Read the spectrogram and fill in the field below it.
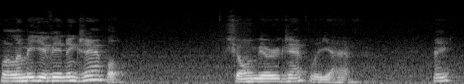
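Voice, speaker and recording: The speech moves at a fairly quick pace with lively intonation, and the room echo is audible. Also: man. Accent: American. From Brooklyn, New York. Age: 80s+. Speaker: political activist speaker. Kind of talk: public talk with Q&A. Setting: hall with live audience.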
